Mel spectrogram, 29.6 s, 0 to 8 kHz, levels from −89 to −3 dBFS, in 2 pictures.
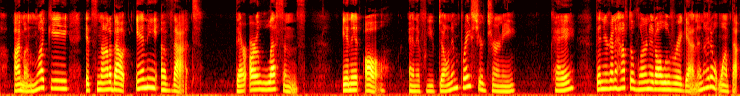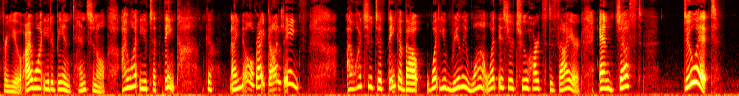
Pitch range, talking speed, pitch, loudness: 185-260 Hz, 155 wpm, 220 Hz, -22 LUFS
